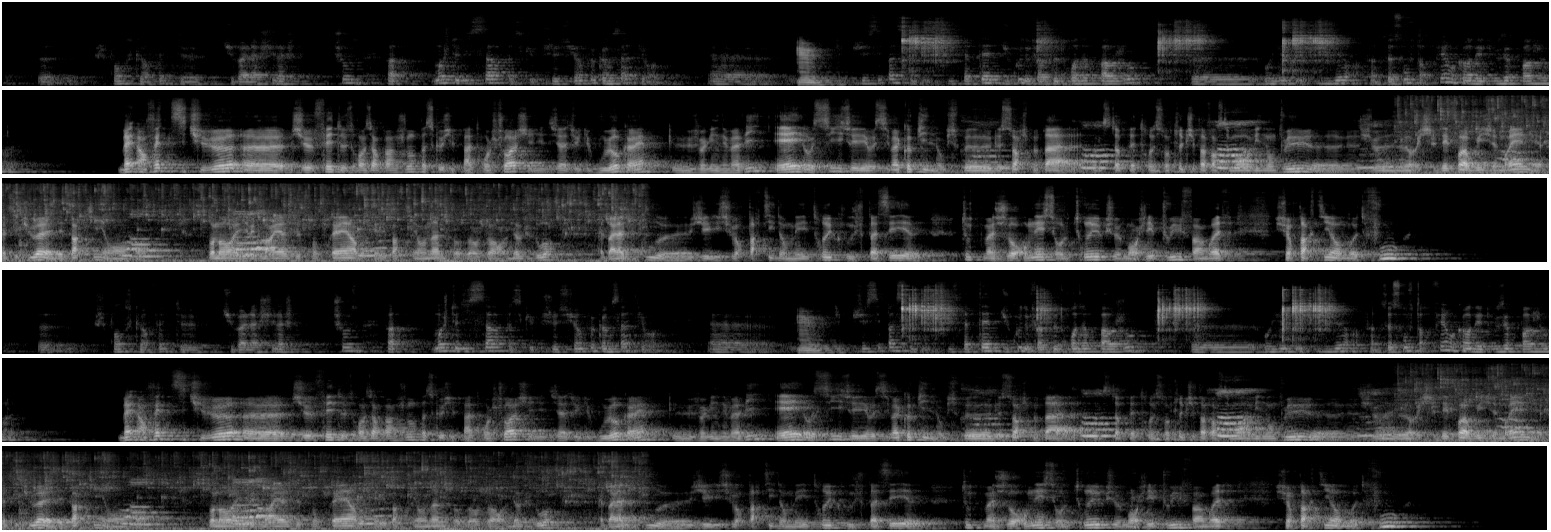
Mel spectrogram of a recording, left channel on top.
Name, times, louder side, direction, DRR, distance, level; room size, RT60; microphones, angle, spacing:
voice 1, 0.4-2.9 3.3-4.0 4.3-6.6 7.1-7.9 8.5-11.4 11.9-15.6 23.6-23.7 27.1-27.3 29.2-29.4 37.1-37.2 42.2-42.3, right 1 dB, 75° right, 4 dB, 1.7 m, -40 dB
sound 1, 9.0-9.5 10.3-10.5 11.5-12.0 12.8-13.4, right 6 dB, 40° right, 1.2 m, -30 dB
voice 2, 16.6-26.9 27.3-32.4 33.0-36.5 36.9-45.0, left 2 dB, 40° left, 9 dB, 1.0 m, -28 dB
sound 2, 25.1-25.5 26.2-26.7 27.5-28.0 29.0-29.5 30.3-30.7 32.1-32.5 33.1-33.7 34.3-34.9, equal, 10° right, 2.2 m, -29 dB
sound 3, 29.4-37.4, left 2 dB, 15° left, 2.4 m, -37 dB
25.5 x 10.5 x 3.2 m, 1.0 s
head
